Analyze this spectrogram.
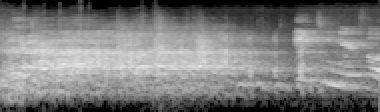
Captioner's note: laughter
